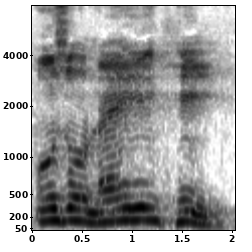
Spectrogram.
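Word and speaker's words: أذنيه: So when you combine them with combination, this noon is not pronounced. It becomes ozonaihi.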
